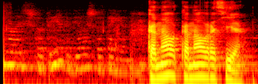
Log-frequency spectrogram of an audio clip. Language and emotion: Russian, neutral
